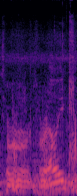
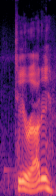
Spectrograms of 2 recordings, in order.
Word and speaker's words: Tiorati: How do you pronounce that park? What? Tiordi? This work? Yeah. Torelli? Tirati? Tiordi? Tiorati? There's no L in Tiorati Circle?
